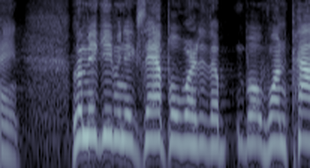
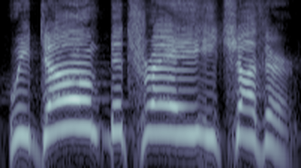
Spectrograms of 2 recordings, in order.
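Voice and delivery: each word slow and weighty, stress on don't; slow emphatic declaration; 3 semitones higher, 6 dB louder, much slower than usual. Real, not acted. Pastor to congregation, slow firm declaration. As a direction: lay down the rule slowly and firmly.

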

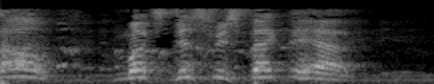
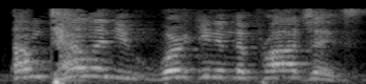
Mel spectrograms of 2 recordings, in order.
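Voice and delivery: ordinary delivery

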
